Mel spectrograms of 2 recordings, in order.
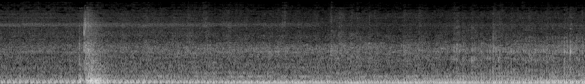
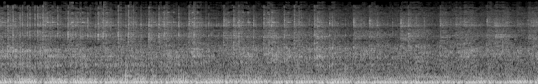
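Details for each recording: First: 1948 Dodge Custom Sedan, flathead six, Fish carburetor, new "shotgun" dual exhaust with baffles wrapped in exhaust mat as silencers: smooth, even low rumble at idle; the earlier tick at the exhaust pad is gone. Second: 1948 Dodge flathead six with new intake, Fish carburetor and twin "shotgun" dual exhaust, first start and still cold: steady fast tick over a lumpy exhaust note. Owner suspects a leak around the baffle and plans fiberglass wrap to stop the ticking.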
